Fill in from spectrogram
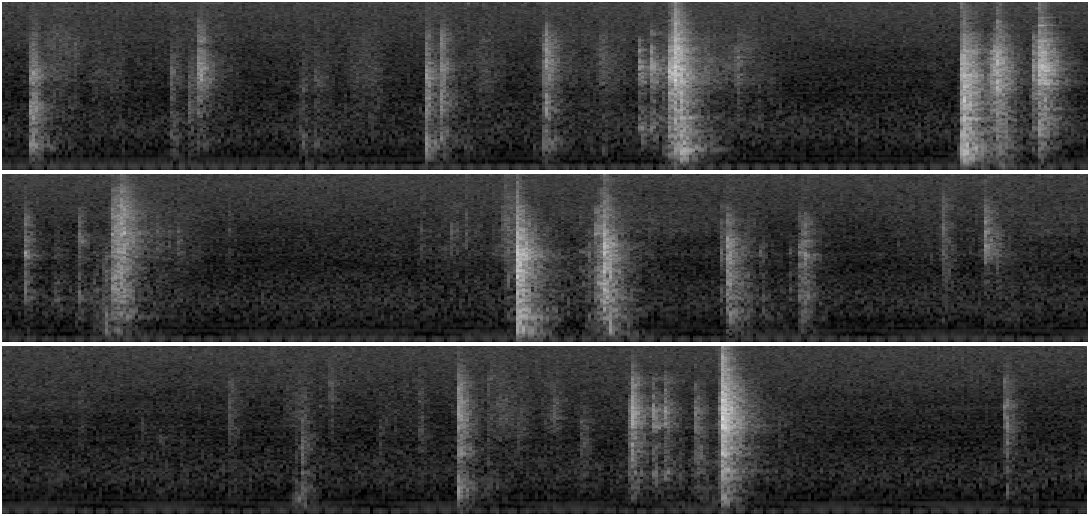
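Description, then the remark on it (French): Cupboard doors and drawers opening and shutting one after another, an irregular run of sharp wooden clacks and thumps, some in quick pairs, over a faint steady low hum with no talking. “Elle se mit à ouvrir. Les placards, les tiroirs, mais sans rien toucher.”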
